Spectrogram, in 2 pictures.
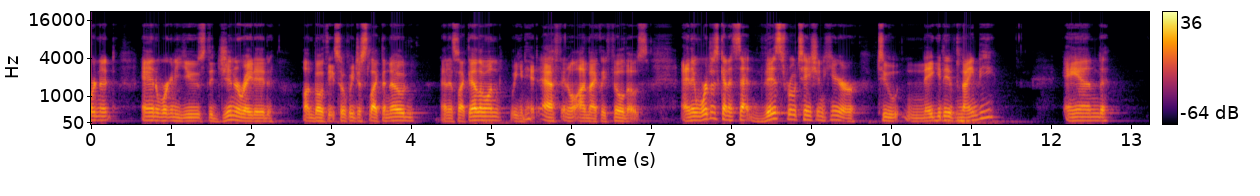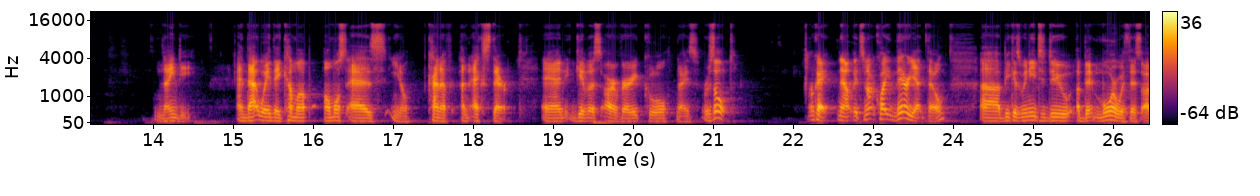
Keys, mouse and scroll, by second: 0.6 g, 1.3 click, 2.2 click, 2.4 ctrl+click, 3.6 shift+click, 3.7 shift+click, 4.0 f, 4.4 middle click, 4.9 click, 5.4 shift+click, 5.8 f, 6.2 a, 6.5-6.9 scroll down 3, 6.8 middle click, 7.1-7.5 scroll up 5, 7.5 middle click, 8.0 scroll up 1, 8.5 middle click, 9.1 ctrl+click, 10.5 ctrl+click, 12.5 middle click, 14.1 ctrl+click, 15.9 middle click, 21.1 click, 21.5 middle click.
